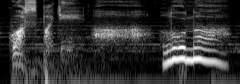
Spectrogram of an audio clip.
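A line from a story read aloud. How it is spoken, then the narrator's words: Shocked whisper. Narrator (Russian): потрясенно прошептал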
